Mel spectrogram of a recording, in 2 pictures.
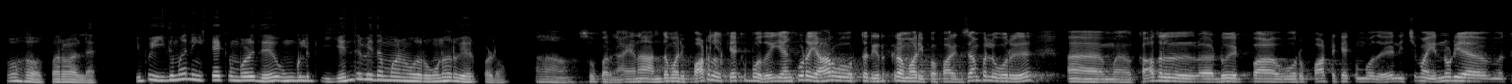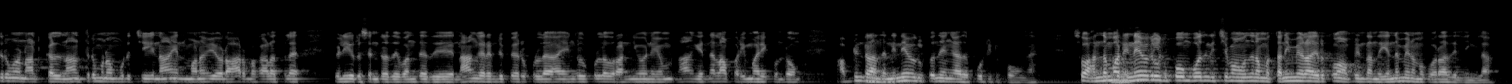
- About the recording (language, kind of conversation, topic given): Tamil, podcast, தனிமை உணரும்போது முதலில் நீங்கள் என்ன செய்கிறீர்கள்?
- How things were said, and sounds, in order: static; in English: "ஃபார் எக்ஸாம்பிள்"; distorted speech; in English: "சோ"; other background noise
